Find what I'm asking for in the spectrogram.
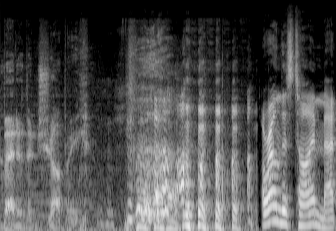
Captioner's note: all laugh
